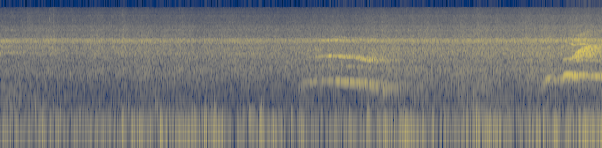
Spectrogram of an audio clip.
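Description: Rushing water of a shallow stream flowing and splashing around an inner tube. A person's voice calls out briefly about three seconds in, and louder near the end.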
